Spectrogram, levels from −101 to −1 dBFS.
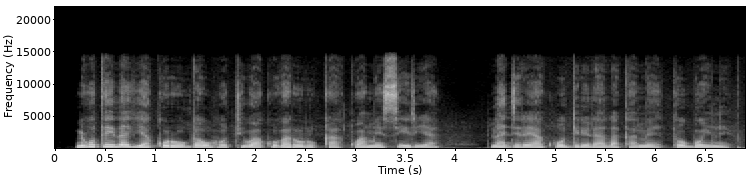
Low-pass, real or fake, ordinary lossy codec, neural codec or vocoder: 14.4 kHz; fake; none; codec, 44.1 kHz, 3.4 kbps, Pupu-Codec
